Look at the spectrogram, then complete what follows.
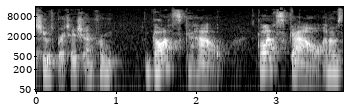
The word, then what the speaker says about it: Glasgow: was british and from glasgow and i was like where's glass cow oh he means glasgow and he's pronouncing it as glass cow as if it rhymes with how americans say moscow i mean glasgow does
